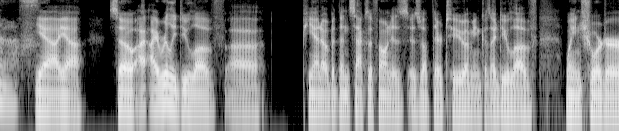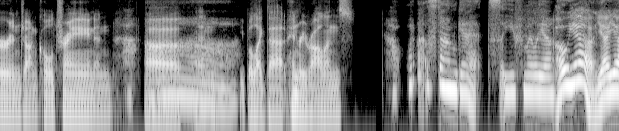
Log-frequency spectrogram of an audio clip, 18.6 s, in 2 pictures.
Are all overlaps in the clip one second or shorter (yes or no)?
no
